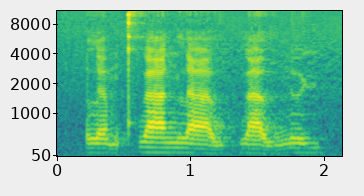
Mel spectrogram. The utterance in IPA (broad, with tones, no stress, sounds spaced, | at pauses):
l ɐ˨˩ m kʷʰ aː˧ n l aː˨˩ w kʷ aː˨˩ w n̪ ɵ˧ ɥ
